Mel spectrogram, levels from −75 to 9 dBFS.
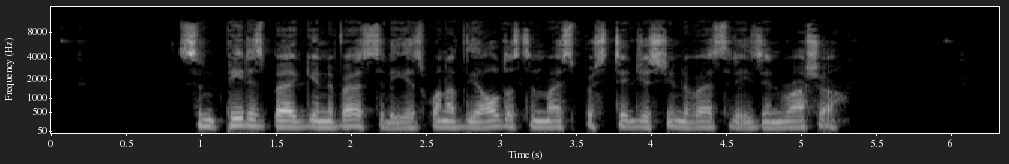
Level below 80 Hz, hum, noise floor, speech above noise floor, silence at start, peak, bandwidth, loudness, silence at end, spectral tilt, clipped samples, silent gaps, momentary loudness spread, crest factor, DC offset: -64 dBFS; none; -80 dBFS; 56 dB; 0.85 s; 0 dBFS; 11.5 kHz; -23 LUFS; 1.05 s; -3 dB/octave; under 0.1%; none; 9 LU; 26 dB; under 0.1%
